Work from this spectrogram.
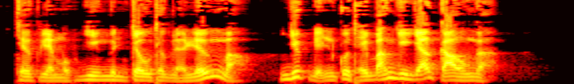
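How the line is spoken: Greedy muttering. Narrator (Vietnamese): Đại hán ánh mắt lộ ra vẻ tham lam, lẩm bẩm

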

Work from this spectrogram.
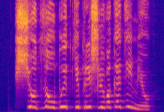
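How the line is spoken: Shouting. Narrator (Russian): крикнула я

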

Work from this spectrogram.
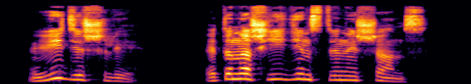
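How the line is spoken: Calm, matter-of-fact alien. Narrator (Russian): спокойно сказал инопланетник, как будто они обсуждали какую-то рыночную сделку

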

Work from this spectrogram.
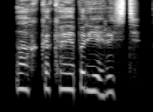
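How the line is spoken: Sighing. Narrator (Russian): вздохнула Маруся

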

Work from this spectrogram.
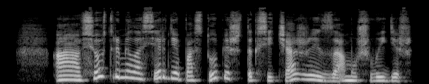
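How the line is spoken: Plain. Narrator (Russian): сказала ей докторша

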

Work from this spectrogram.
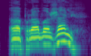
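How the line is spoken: Sighing. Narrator (Russian): вздохнул Ридер

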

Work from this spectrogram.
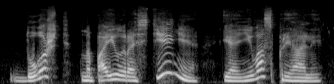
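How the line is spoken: Plain. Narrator (Russian): сказала мама

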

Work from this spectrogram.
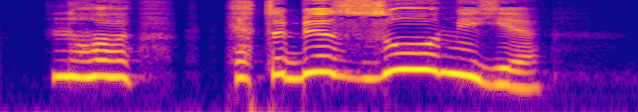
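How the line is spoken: Exclaimed. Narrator (Russian): воскликнула Лесли

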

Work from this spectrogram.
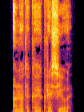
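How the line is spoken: Whisper. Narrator (Russian): прошептал я

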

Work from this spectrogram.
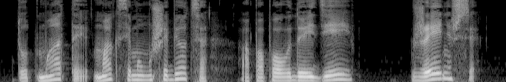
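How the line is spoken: Quiet reply. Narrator (Russian): Так же тихо ответил Демьян

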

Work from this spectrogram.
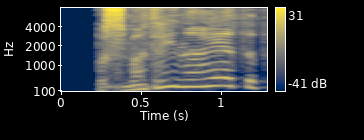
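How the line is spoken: Exclamation. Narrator (Russian): воскликнула она

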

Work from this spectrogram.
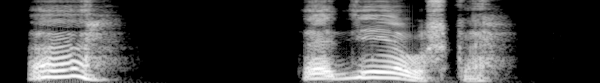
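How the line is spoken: Quiet speech. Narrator (Russian): тихо произнес он

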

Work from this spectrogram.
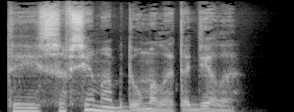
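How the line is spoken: Timid question. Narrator (Russian): Мина спрашивала робко

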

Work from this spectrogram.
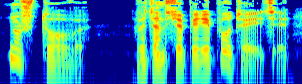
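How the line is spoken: Alarmed. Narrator (Russian): всполошился инспектор

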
